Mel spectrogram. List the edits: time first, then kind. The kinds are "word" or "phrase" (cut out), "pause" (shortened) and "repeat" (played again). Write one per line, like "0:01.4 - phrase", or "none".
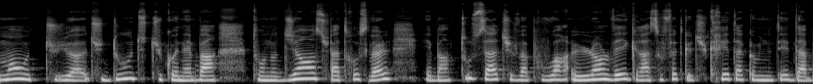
0:02.0 - word
0:03.3 - word
0:03.7 - word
